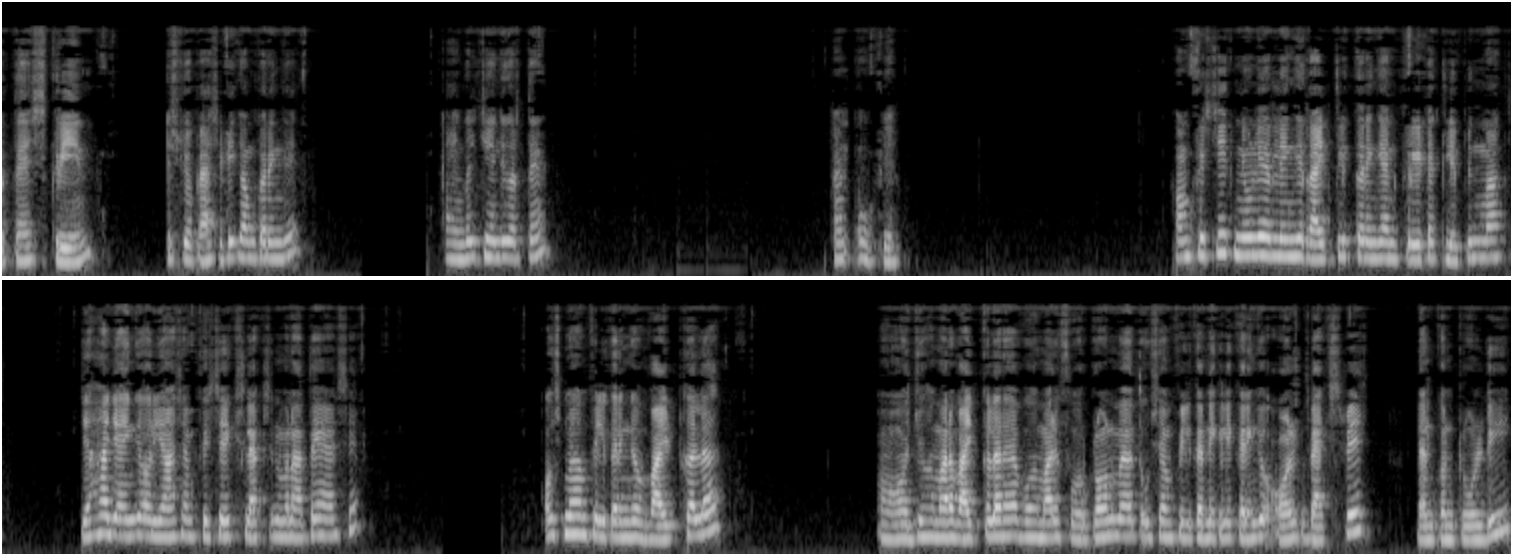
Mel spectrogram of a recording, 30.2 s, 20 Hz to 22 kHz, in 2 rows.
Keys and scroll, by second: 28.0 alt+BackSpace, 29.0 ctrl+d.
